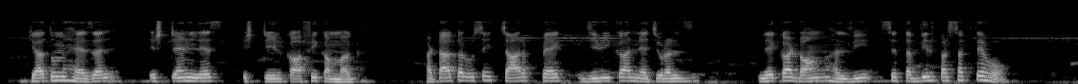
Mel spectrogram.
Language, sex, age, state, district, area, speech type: Urdu, male, 18-30, Uttar Pradesh, Ghaziabad, urban, read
